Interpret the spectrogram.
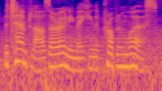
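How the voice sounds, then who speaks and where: Woman acting wry, low-voiced female rogue. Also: a little fast, background noise, lightly acted. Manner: dry, sarcastic, direct. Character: wry, sarcastic adult female rogue hero. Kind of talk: fantasy video game acting.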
